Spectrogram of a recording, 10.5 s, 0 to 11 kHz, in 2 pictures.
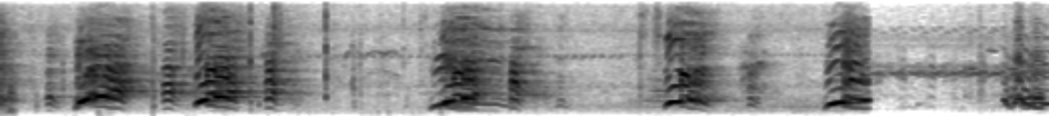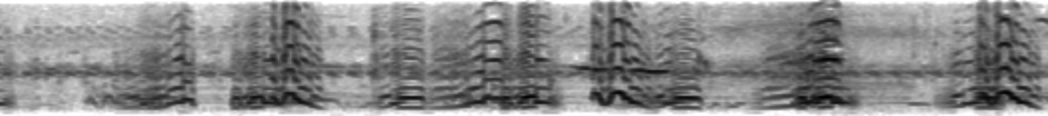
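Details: Southern screamers (chajá) crying close by in a wetland in Santa Fe, Argentina, 2020, after others heard far off: loud harsh honking calls in rapid overlapping bursts, several birds, with a steady high insect-like whine behind.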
